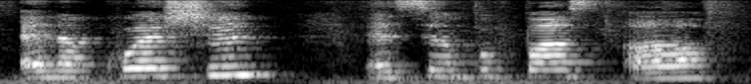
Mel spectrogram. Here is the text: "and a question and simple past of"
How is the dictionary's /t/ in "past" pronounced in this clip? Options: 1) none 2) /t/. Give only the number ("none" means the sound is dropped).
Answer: 1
